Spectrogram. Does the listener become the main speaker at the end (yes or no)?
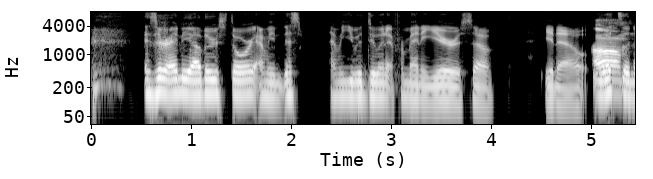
no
